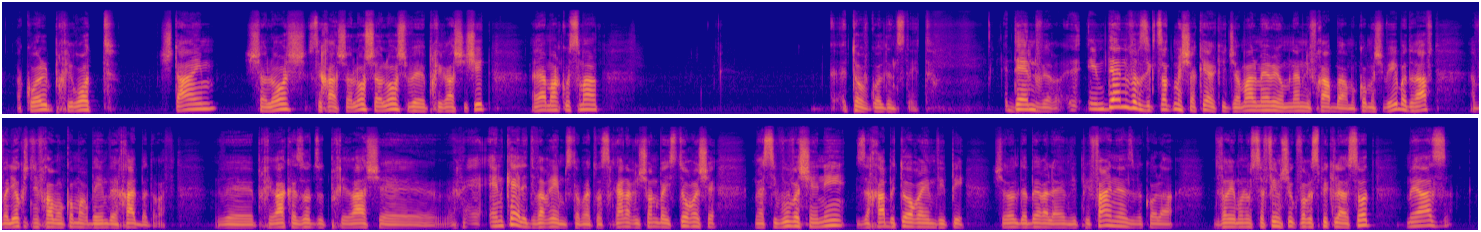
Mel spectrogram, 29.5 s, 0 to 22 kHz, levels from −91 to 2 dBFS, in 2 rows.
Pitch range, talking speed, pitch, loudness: 125-160 Hz, 135 wpm, 135 Hz, -27 LUFS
